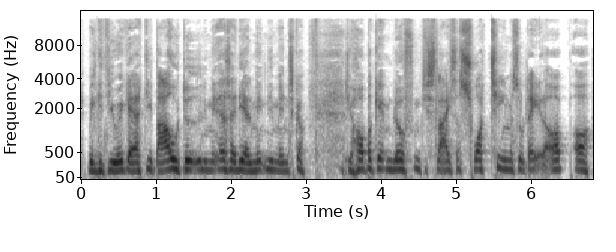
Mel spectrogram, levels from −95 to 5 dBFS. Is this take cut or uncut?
cut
